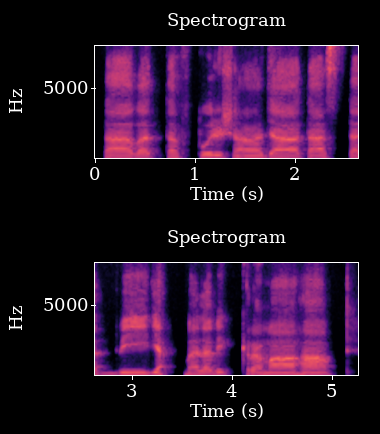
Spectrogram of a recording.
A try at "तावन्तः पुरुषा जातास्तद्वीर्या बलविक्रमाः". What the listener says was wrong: The second line is tavanta. In sound is there. Tavanta.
